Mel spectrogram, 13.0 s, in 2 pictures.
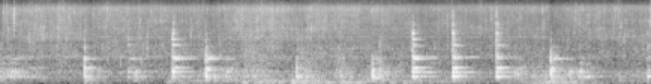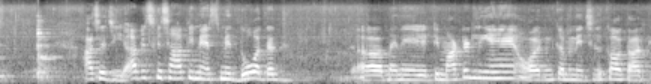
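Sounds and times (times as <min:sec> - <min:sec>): spatula knocking on pot: 0:00.0 - 0:07.2
onions sizzling in oil: 0:00.0 - 0:13.0.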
